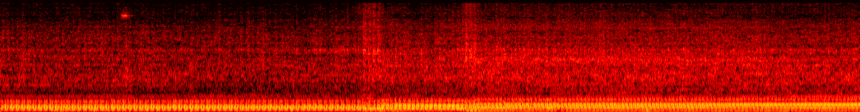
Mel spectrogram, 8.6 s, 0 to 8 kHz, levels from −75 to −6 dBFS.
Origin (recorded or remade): recorded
